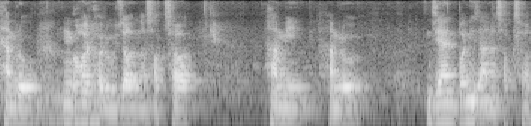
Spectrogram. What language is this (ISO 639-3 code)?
nep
